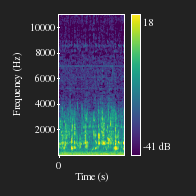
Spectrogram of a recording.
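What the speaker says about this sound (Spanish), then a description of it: "Se oía el sonido del agua." Radio sound effect of water made by hand for an old radio drama, heard as a short run of soft bubbling, gurgling blips, moderately loud and alone.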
